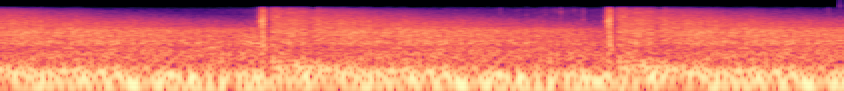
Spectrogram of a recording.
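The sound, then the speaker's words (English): A triple cannon-fire sound effect: loud cannon blasts boom out one after another over a dense, roaring rumble, each shot a sharp, heavy burst spaced about a second apart, with no talking. “Sending out to Eric a triple cannon.”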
